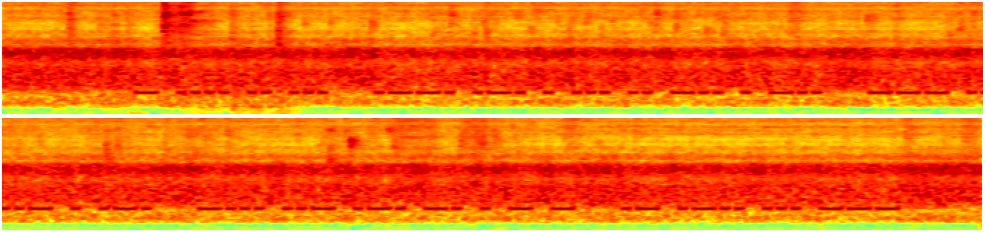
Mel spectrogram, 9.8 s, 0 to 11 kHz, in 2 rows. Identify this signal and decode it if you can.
Morse code, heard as a keyed tone, machine-sent, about 34 wpm, 650 Hz, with radio static and kitchen noise. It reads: THIS PRESIDED OVER BURNETT ALSO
